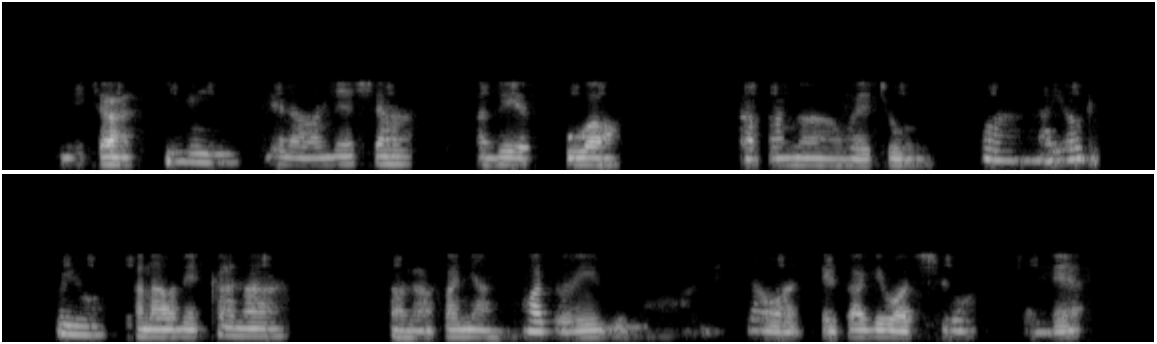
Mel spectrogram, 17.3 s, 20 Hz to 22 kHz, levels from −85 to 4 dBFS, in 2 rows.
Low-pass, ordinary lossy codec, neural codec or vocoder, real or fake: 3.6 kHz; AAC, 32 kbps; codec, 24 kHz, 0.9 kbps, WavTokenizer, medium music audio release; fake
